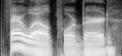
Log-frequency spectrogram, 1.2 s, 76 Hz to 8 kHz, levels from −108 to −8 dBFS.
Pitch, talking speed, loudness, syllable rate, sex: 115 Hz, 145 wpm, -16 LUFS, 4.3 syllables/s, male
